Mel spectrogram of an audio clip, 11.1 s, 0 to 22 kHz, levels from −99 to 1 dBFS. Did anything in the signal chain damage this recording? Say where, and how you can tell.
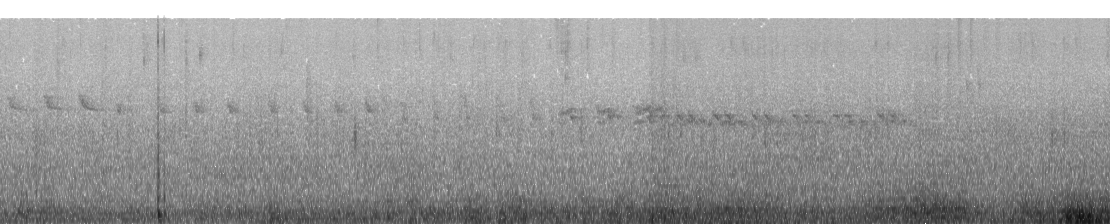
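Yes. A doubled audio track appears at 6.49 s and runs to the end: a full-band copy about as loud as the original trails it by roughly a tenth of a second, starting abruptly and without decay or room colour. This likely comes from a second, slower capture path mixing the same signal back in.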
